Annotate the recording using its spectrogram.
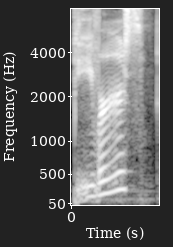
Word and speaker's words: Bevers: Missy Bevers is how I think it's pronounced. I've heard it both. I've heard it Bevers or Beavers, but it's spelled like Bevers. So I'm just going to say Bevers.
